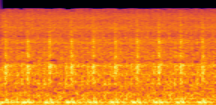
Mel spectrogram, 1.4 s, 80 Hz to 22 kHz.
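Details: Mahindra XUV 500 that overheated from a coolant leak: sharp, regular tak-tak knocks about seven per second over a steady idle; mechanic suspects piston damaged and worn from the overheating, engine to be removed for overhaul.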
